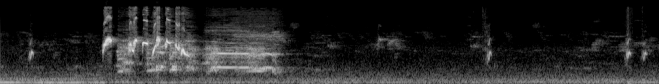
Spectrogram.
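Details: Red-whiskered bulbul displaying its song repertoire: a lively burst of rolling, descending whistled notes trailing into a buzzy rattle, then scattered short chirps from other birds.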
